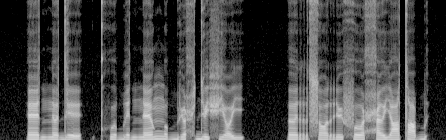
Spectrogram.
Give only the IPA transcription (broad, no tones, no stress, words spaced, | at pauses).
ɛd nə dɪ | kʷʰə bednɛŋʷɪ byħ dyfʲɔj | ərsɔry fo ħə jətˤɪb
